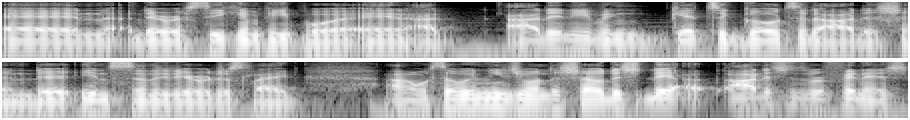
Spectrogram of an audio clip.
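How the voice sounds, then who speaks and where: Speaking fairly quickly with a Jamaican accent and ordinary pitch variation, the voice comes through on a very clean recording with a silent background. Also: man, very deep, low pitch for a man. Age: 20s. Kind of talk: casual interview chat.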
